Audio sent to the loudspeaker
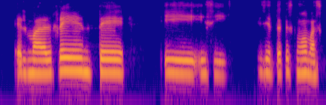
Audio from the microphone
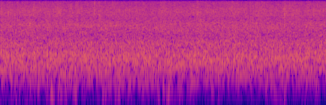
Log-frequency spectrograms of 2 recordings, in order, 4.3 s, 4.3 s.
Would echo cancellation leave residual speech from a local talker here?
No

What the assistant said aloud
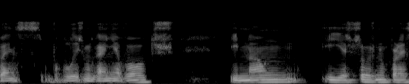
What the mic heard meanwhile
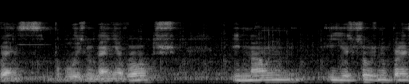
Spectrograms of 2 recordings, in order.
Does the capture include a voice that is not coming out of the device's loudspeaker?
No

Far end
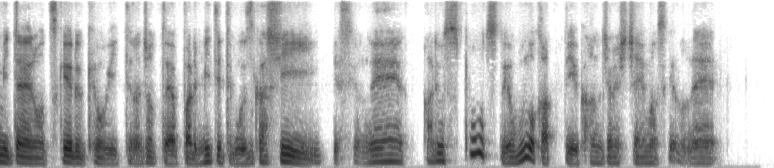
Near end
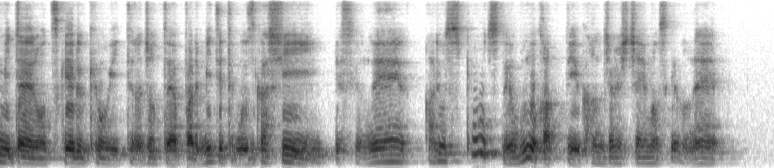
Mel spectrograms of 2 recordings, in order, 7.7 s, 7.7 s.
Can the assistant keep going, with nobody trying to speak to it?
Yes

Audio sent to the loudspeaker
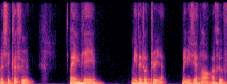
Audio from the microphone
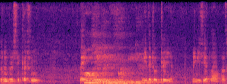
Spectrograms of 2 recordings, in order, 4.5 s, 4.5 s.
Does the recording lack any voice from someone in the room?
No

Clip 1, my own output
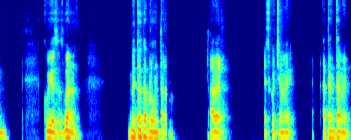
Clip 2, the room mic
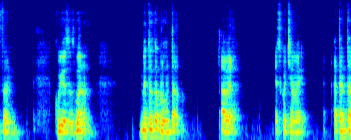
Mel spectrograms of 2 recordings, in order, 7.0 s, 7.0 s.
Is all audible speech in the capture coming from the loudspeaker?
Yes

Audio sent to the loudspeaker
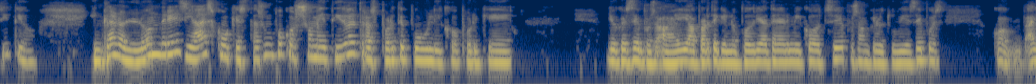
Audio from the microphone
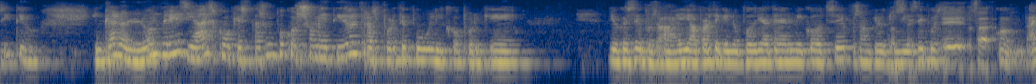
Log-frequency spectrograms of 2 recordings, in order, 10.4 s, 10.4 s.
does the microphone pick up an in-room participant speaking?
Yes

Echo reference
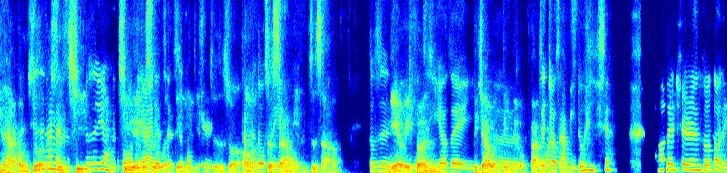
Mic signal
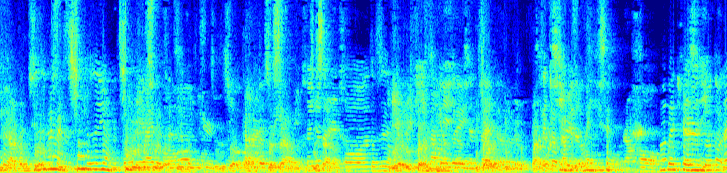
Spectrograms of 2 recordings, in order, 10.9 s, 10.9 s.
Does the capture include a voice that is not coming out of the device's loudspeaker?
Yes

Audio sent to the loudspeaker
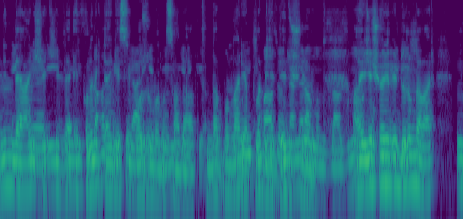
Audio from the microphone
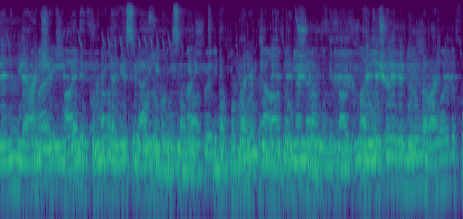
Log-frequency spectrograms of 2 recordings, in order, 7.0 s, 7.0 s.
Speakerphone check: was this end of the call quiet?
No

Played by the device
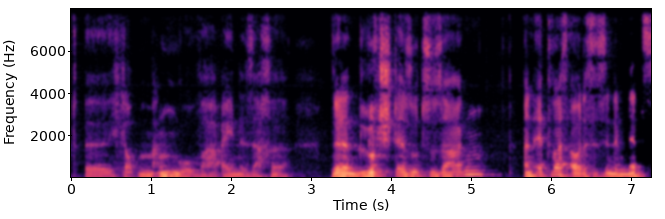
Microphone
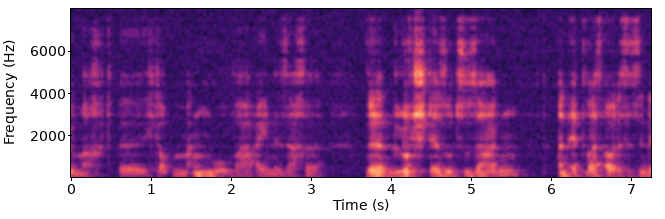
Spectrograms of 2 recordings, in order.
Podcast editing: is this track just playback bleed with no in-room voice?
Yes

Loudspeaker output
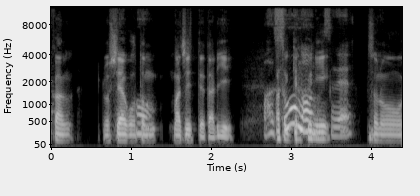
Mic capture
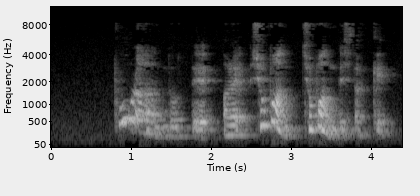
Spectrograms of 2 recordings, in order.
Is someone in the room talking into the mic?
Yes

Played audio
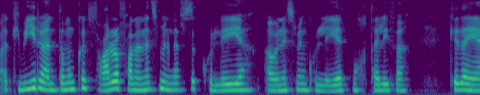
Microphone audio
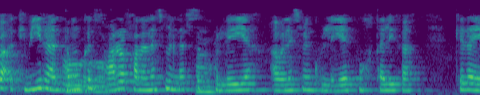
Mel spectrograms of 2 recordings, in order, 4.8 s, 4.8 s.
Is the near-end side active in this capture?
Yes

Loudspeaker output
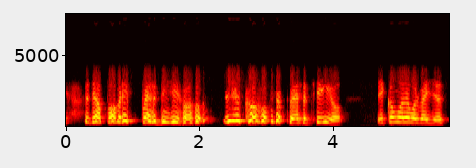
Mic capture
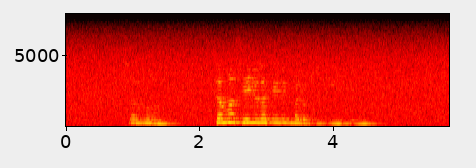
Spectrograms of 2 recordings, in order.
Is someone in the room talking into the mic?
Yes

